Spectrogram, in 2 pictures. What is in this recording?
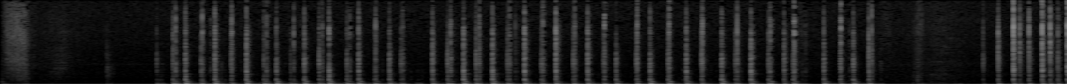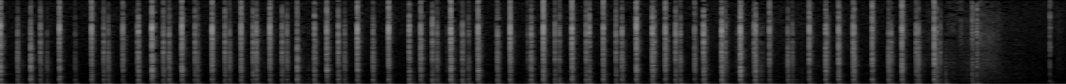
nails tapping of hard surface
Tapped both hand on the table to create two different noises from the beginning to the end
nails, tapping, table, hard-surface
